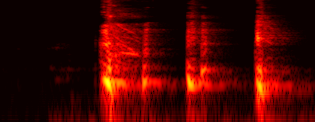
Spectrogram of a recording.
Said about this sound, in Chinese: 他又用力的咳嗽了一阵，才开口说道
